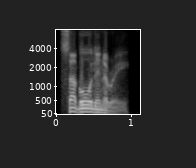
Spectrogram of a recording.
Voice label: "subordinary", British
